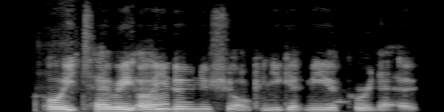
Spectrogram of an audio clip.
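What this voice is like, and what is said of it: Put-on Bristolian English accent. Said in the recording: “Could you imagine Thierry Henry trying to understand a Bristolian accent? ... Bristol's a lot thicker of an accent.”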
